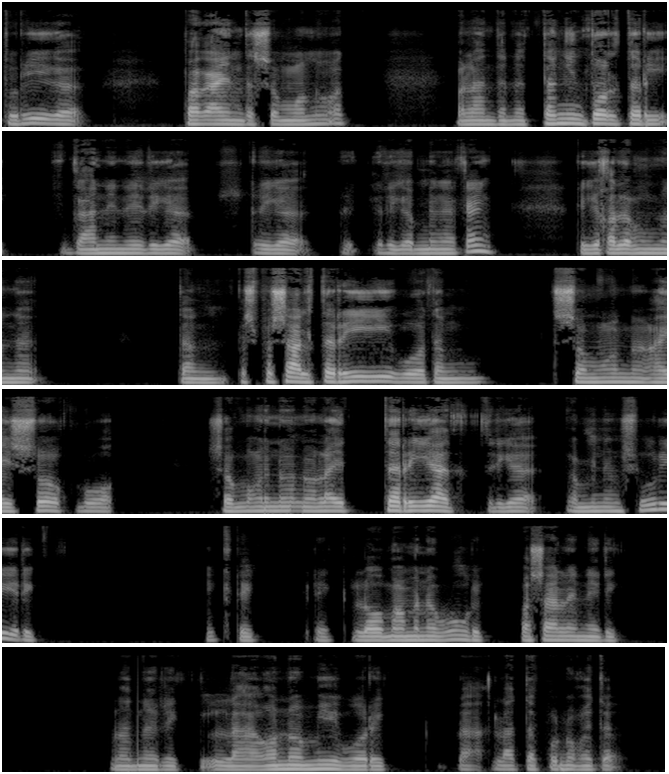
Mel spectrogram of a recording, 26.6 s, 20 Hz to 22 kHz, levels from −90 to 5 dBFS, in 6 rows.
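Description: At 7.30 s, just before "ekeng riga", then at 15.06 to 15.32 s and 23.00 to 23.08 s, compressed frames skipped make the speech jump ahead by roughly 100 to 150 ms. Unlike a dropout, no silent gap is left.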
